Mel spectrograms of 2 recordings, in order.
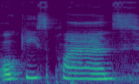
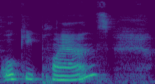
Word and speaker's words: Oki Plans: This came from Oki's Plans. And I keep saying it wrong, but it's Oki Plans.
